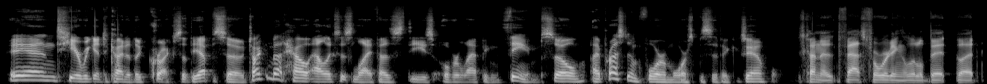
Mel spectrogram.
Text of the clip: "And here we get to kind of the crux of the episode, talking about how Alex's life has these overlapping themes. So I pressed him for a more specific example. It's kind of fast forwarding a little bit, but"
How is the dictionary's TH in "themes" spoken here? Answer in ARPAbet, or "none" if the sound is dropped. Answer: TH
